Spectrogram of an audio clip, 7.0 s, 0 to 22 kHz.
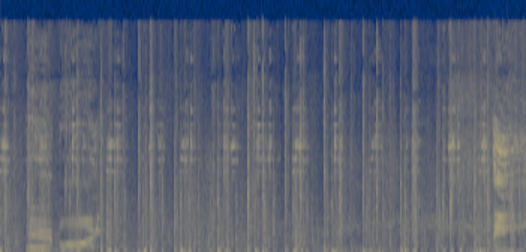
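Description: Rhythmic clip-clop of a horse's hooves in Red Dead Redemption 2, steady and fairly close, mixed with someone talking over it and faint game ambience.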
